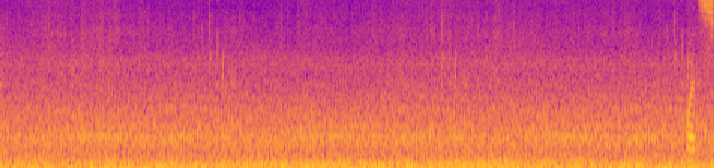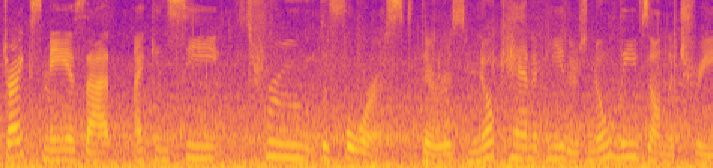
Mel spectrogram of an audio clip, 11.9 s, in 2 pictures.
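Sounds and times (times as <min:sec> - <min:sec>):
four-wheel drive vehicle on a muddy forest track: 0:00.0 - 0:11.8
speech: 0:05.7 - 0:11.8.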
